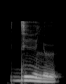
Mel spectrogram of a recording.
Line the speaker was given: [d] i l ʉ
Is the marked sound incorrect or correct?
correct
